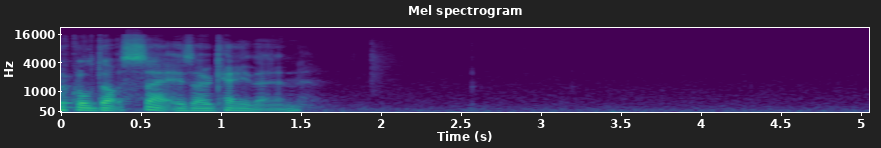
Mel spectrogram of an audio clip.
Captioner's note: silence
